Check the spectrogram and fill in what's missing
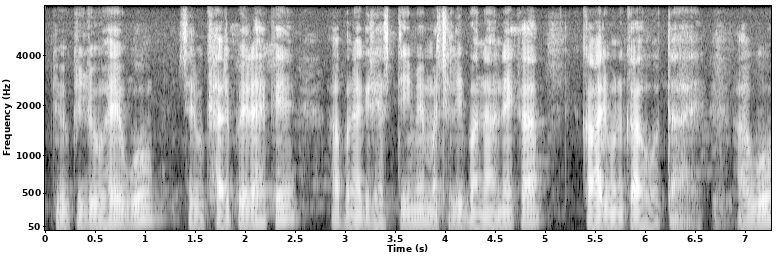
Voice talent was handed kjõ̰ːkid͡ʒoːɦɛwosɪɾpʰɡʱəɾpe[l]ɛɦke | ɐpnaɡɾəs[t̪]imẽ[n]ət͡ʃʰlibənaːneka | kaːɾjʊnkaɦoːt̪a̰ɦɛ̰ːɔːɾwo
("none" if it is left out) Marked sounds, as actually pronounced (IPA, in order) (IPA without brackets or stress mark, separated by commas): ɾ, t̪, m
